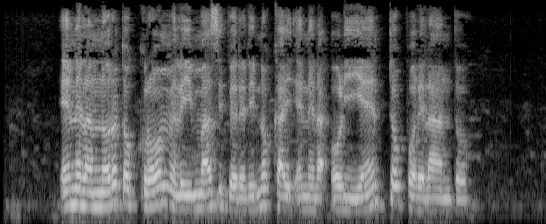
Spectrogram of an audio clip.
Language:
Esperanto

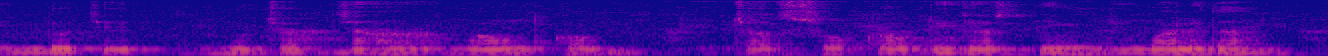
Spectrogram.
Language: Santali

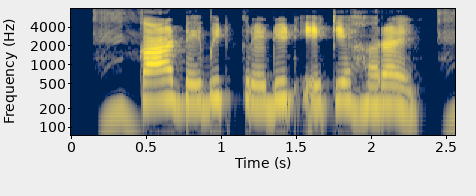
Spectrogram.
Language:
Chhattisgarhi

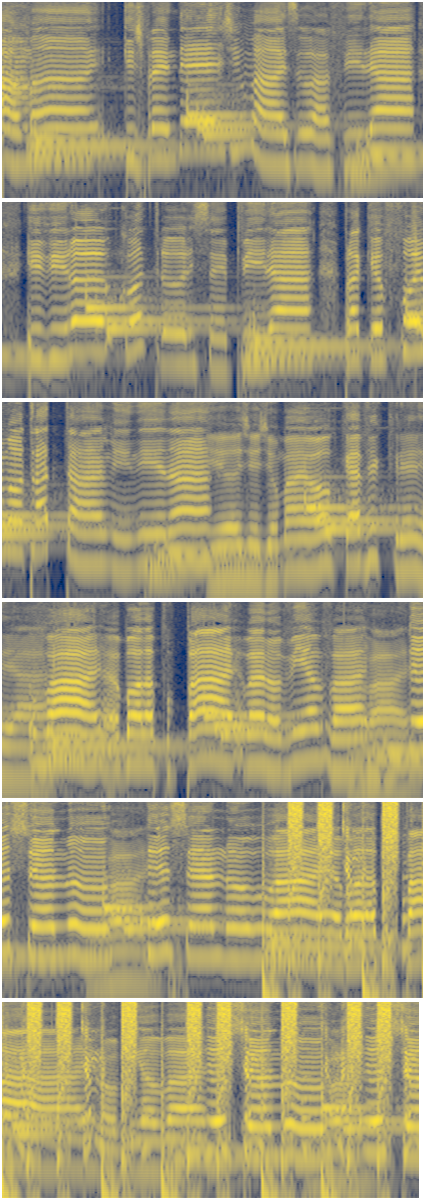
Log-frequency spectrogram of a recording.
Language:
Portuguese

